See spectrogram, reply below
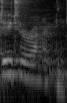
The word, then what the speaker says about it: Deuteronomy: Deuteronomy.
